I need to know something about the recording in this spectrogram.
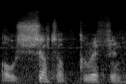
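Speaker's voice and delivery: snapping. Acted. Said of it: "Snapped the Mock Turtle".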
